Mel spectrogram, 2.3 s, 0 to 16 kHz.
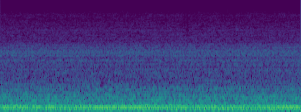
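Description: A Dodge Dakota pickup with a swapped TDI diesel engine cruises in fourth gear at about 65 mph and 2600 RPM on a -20°F day, giving a steady, close, unbroken low drone with no talk.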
